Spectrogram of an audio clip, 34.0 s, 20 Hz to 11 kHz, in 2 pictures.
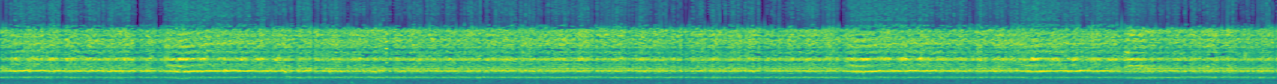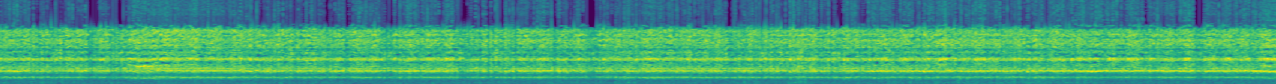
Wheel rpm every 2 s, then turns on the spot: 230, 230, 230, 230, 230, 230, 230, 230, 230, 230, 230, 230, 230, 230, 230, 230, 230.
none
